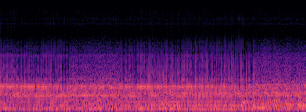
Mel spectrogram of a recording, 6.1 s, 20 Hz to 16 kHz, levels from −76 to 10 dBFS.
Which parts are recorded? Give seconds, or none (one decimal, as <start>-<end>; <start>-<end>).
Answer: 1.4-2.4; 5.1-6.1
